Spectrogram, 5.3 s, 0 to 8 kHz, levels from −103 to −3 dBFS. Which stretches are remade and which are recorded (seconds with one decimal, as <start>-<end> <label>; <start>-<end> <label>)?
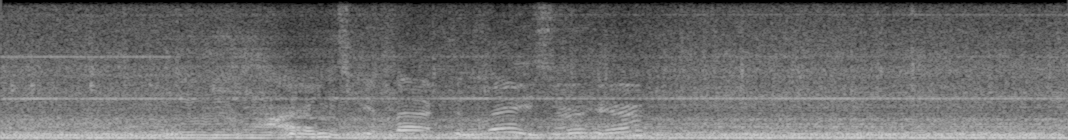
0.0-0.9 recorded; 0.9-1.7 remade; 1.7-5.3 recorded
